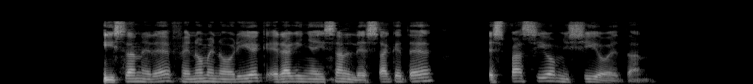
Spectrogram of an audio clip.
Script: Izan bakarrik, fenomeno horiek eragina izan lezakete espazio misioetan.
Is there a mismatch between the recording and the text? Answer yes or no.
yes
